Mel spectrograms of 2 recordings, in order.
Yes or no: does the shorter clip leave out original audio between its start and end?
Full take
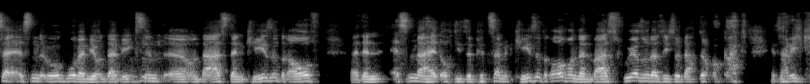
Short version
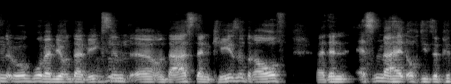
no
